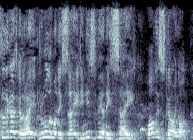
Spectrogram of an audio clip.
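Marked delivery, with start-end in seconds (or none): 0.5-2.7 high, urgent Scottish helper; hammed-up Scottish accent, taking charge. Bystander helping a collapsed man, urgent Scottish accent.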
